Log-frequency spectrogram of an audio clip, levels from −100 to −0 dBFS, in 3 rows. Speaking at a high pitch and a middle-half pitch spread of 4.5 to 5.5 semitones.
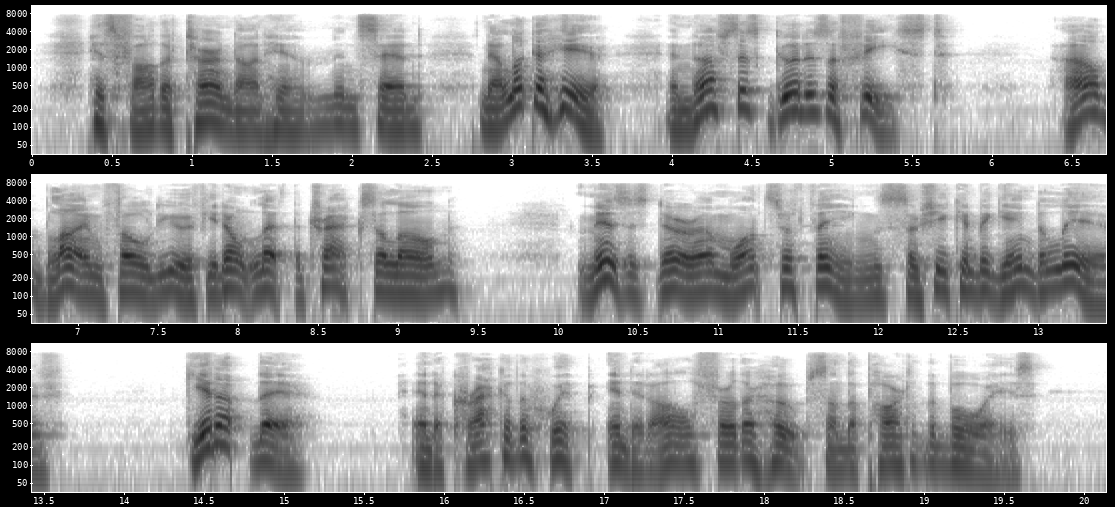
No: low, 110 Hz; average, 5.0 semitones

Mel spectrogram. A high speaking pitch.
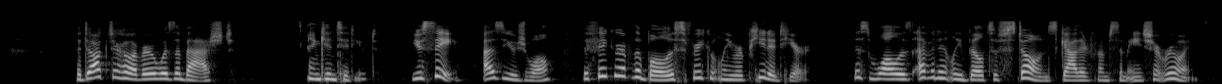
Yes: high, 245 Hz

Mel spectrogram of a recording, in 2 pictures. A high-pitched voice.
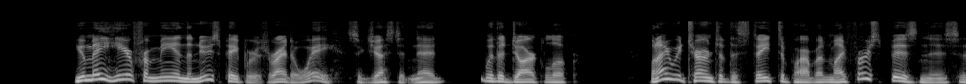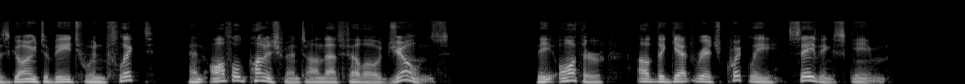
No: low, 115 Hz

